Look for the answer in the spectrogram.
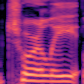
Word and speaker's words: Chorley: The other voices you heard was Chorley FC, which they just won they are a football club from England, from Chorley, Lancashire.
